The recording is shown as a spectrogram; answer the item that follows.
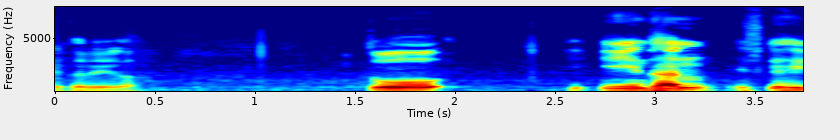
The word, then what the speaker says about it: ایندھن: نون زبر دھن، ایندھن۔ اس کو ہم نے اگر نون کو ساکن بولا تو تلفظ میں گڑبڑی ہوگی۔ صحیح طریقہ اس کا ہے الف یا زیر ای نون غنہ دھے نون زبر دھن، ایندھن۔ ایندھن غنہ ہے، اس میں غنہ کی آواز آئے گی اور آخر میں نون ہے۔ دوسرا ہمارا لفظ ہے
